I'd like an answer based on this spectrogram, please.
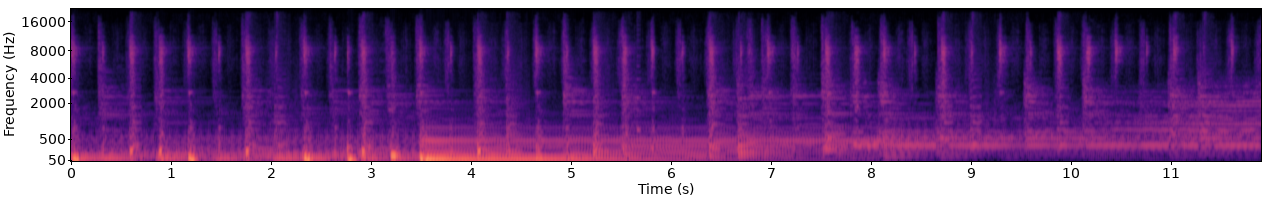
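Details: Plucked acoustic guitar music with soft percussive ticks plays throughout, with no animal sound heard.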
